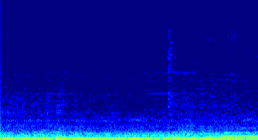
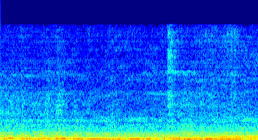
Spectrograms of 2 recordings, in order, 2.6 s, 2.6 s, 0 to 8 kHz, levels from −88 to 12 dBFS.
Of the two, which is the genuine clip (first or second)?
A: first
